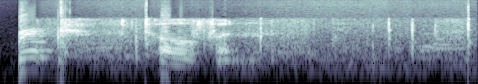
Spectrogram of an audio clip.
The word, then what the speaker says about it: Richthofen: Richthofen. And that is named for the Baron Walter B. von Richthofen, who founded the town of Montclair.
